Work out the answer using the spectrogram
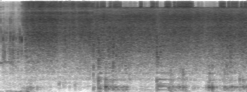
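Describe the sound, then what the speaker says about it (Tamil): Loud, steady sizzling and crackling of green chilies frying in hot oil with mustard seeds, for an eggplant pachadi, close up, with soft stirring clinks and no voices. "கடுகு நல்லா பிடிச்சிட்டு பச்சை மிளகாய் சேர்த்துக்கலாம்"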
